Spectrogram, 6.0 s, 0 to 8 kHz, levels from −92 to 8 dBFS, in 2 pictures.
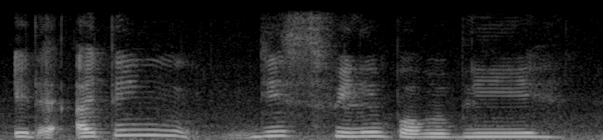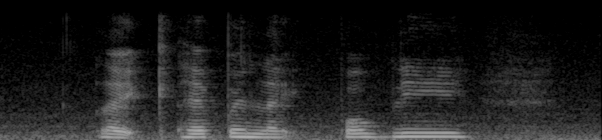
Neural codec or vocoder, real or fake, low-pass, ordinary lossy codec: none; real; 7.2 kHz; none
